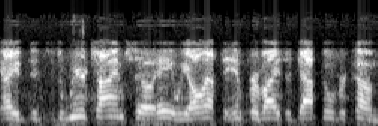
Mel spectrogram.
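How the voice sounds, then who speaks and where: A man's fairly high voice at a fairly quick pace, a plain, everyday voice. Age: 50s. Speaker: high school teacher and coach. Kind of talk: casual chat. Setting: phone call.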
